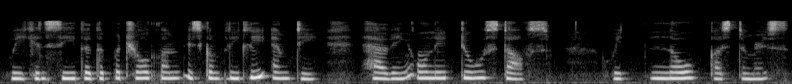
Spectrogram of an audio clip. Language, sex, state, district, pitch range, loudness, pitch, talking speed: English, female, Mizoram, Aizawl, 265-290 Hz, -15 LUFS, 275 Hz, 130 wpm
